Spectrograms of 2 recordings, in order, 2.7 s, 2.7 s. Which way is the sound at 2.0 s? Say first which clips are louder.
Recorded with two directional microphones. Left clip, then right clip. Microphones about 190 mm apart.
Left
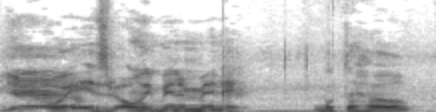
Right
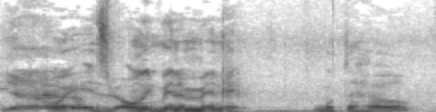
Left 5 dB; 20° left (ahead or behind).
